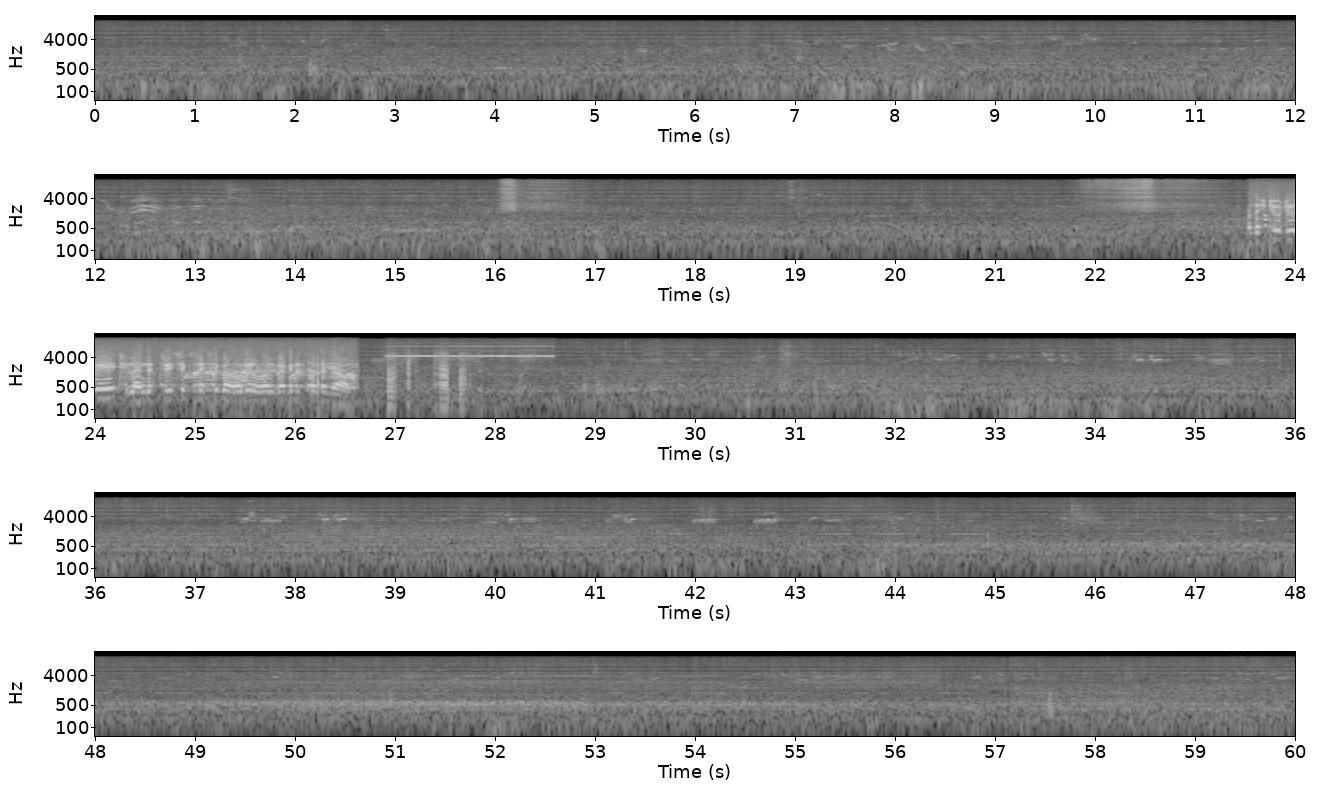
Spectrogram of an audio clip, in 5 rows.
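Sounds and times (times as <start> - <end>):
jet engines idling: 21.8 - 28.6
short high chirps: 26.9 - 28.6.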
